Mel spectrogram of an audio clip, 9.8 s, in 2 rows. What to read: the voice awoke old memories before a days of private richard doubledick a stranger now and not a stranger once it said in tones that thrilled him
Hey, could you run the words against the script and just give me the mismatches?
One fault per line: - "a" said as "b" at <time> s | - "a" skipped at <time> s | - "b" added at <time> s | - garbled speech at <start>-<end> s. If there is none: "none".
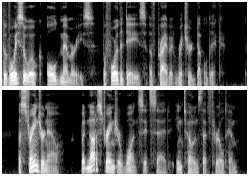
- "a" said as "the" at 2.3 s
- "and" said as "but" at 6.5 s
